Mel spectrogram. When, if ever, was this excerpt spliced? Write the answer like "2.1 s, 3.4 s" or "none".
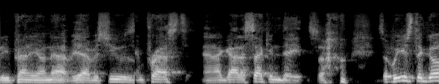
1.3 s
